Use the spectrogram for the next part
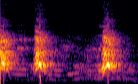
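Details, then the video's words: Frightened dog barking very loudly at another dog: three rough barks, the last two spaced under a second apart, each with a sharp onset and a quick fade. "Dog barking very loudly afraid other Dog"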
